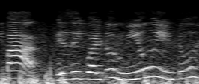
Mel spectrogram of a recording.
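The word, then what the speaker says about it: μ: Bar is equal to MU into H bar and this is represented and pronounce it as mu where mu is equal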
